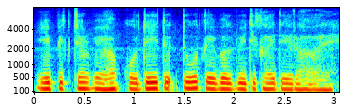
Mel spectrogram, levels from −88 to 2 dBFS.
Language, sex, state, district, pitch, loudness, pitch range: Hindi, female, Arunachal Pradesh, Lower Dibang Valley, 155 Hz, -13 LUFS, 150-165 Hz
